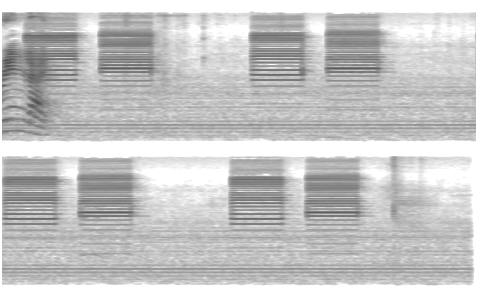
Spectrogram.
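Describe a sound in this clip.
An electronic buzzer beeps in short, evenly spaced pairs.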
